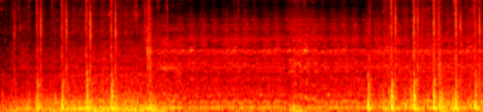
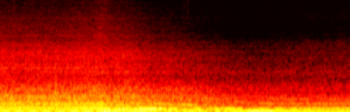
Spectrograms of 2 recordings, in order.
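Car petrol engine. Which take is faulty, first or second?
first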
